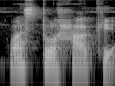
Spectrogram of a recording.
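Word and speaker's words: وسط الحلق: hak kecil ini dan angin itu dibacanya Wastu halqi artinya tengah-tengah tenggorokan Ya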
